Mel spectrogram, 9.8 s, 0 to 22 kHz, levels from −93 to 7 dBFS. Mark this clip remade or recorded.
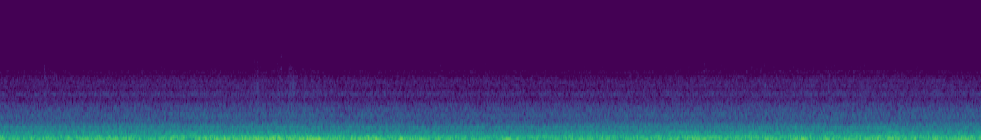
recorded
